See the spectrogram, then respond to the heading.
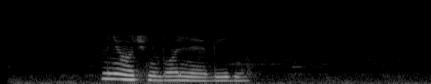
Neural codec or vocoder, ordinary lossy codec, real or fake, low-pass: none; AAC, 16 kbps; real; 7.2 kHz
